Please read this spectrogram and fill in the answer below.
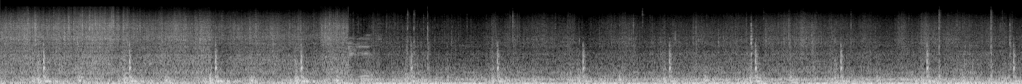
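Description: Heavy thunderstorm rain and wind beating on a vehicle, heard from inside, with scattered sharp taps of drops hitting the glass and body. The hiss is strongest in the first three or so seconds, then eases a little.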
